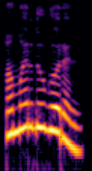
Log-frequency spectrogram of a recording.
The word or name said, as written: ಅಮರ್ದುಗೊರಲ್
